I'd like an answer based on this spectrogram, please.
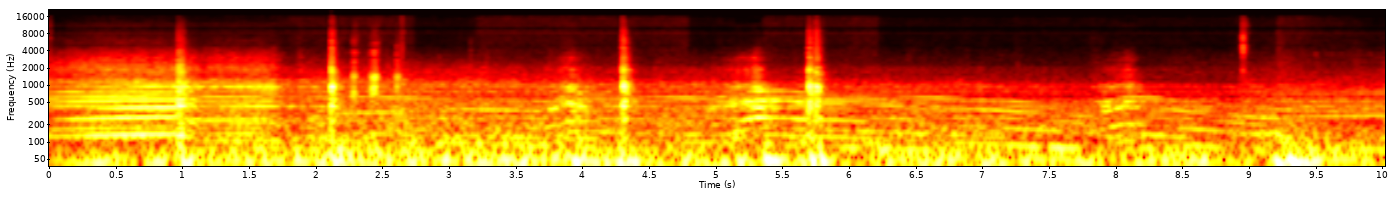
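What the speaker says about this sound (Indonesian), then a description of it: "itu ada letupan-letupan ketika kita berpindah gigi, baik pindah gigi ke atas atau pindah gigi ke bawah" A 2019 Mercedes-AMG GLE 43 Coupe with a twin-turbo V6 revs through gear changes, its engine note rising and falling with sharp exhaust pops and crackles on each shift, loud and close.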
